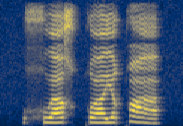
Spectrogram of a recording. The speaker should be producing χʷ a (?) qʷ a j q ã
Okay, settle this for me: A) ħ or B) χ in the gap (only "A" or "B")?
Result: B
